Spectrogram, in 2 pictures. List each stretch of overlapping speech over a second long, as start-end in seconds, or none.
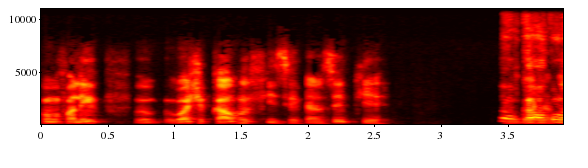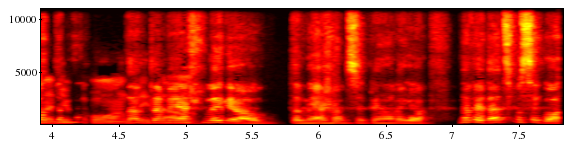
3.5-5.2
